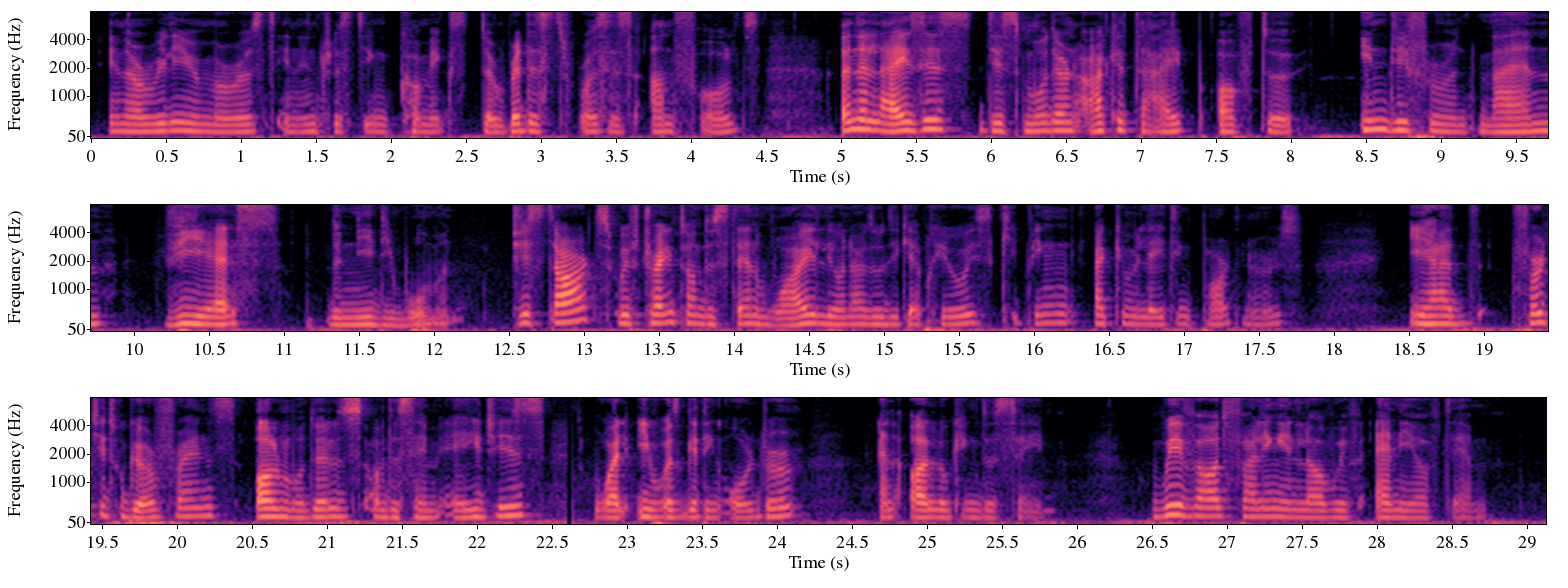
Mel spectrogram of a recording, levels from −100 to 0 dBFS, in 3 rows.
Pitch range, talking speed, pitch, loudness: 165-195 Hz, 130 wpm, 175 Hz, -33 LUFS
